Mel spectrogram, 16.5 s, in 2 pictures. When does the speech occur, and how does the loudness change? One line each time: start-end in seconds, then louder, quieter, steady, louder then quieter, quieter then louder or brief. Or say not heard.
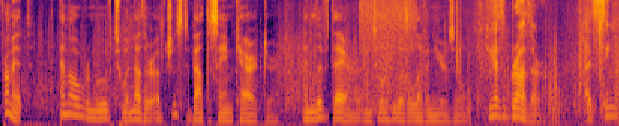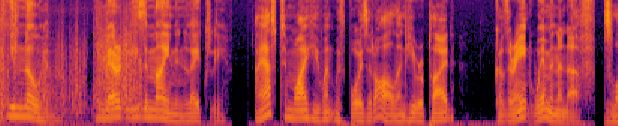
0.0-16.4 steady.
